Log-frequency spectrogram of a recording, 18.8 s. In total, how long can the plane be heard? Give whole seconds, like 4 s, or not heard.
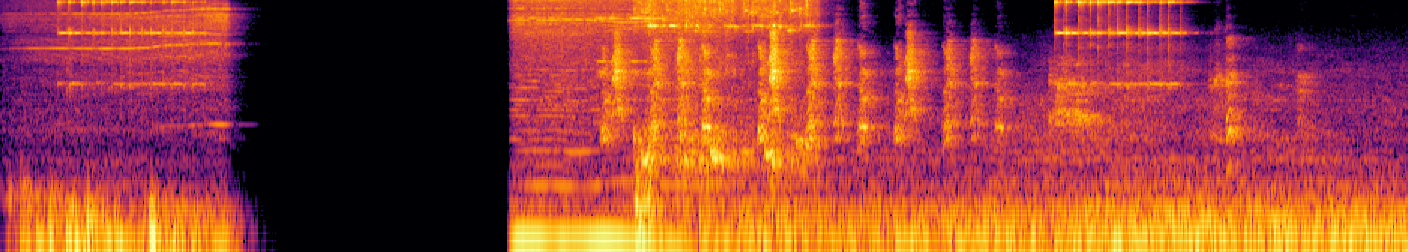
15 s.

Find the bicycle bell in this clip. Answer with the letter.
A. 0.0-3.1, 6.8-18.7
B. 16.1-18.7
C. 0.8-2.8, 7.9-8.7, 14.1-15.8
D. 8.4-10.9
C.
